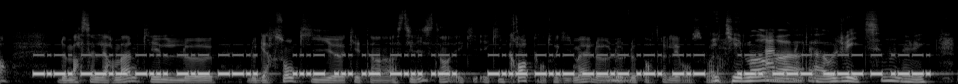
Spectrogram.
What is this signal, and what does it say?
Morse code, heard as a keyed tone, hand-sent with a paddle, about 35 wpm, 500 Hz, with room echo and speech in French. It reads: CQBKZ VSABR XXQRK ROOTP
